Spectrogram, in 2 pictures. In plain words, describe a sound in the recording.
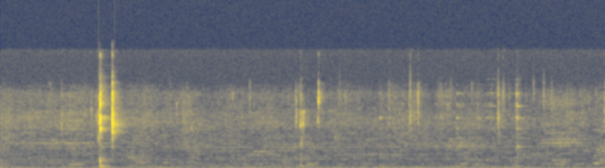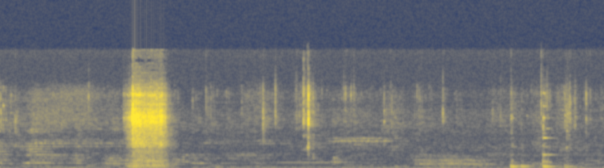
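Pieces of fruit drop into water in a glass with soft splashes.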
